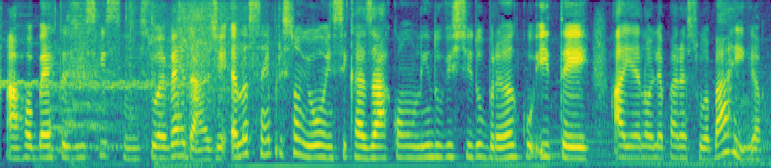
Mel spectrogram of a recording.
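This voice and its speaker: A woman's voice: medium pitch, steady tone, moderate pace, hardly any pauses. A woman retelling telenovela episodes in a casual, chatty way, joining her sentences with fillers. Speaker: telenovela recap narrator.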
